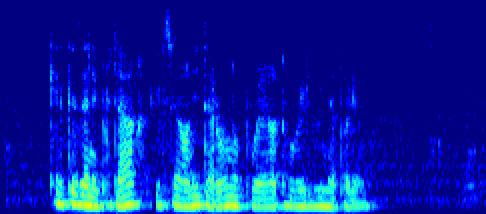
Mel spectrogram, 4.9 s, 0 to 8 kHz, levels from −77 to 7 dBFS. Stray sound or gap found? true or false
false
